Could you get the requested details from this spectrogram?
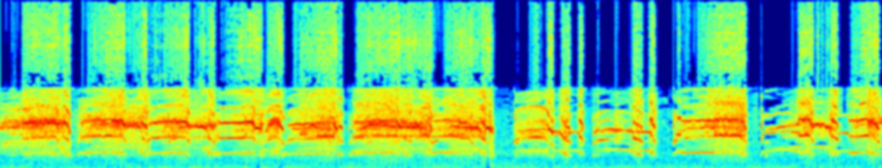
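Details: Peregrine falcon at a nest in Madrid during a mid-morning meal, the female arriving with pigeon remains; loud, drawn-out harmonic wailing calls in near-continuous series, each note rising then sagging, with brief gaps between bursts.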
